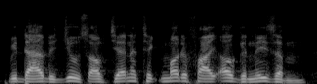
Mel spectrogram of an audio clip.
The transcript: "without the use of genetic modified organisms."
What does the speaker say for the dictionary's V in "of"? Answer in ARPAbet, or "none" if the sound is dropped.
F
